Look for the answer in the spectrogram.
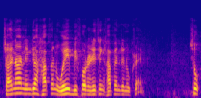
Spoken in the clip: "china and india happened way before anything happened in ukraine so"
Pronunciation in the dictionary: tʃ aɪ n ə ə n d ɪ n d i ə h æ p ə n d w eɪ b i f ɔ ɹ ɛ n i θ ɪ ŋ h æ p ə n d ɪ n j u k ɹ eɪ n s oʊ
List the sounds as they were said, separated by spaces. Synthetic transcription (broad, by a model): tʃ aɪ n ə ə n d ɪ n d i ə h æ p ə n d w eɪ b i f ɔ ɹ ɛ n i t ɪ ŋ h æ p ə n d ɪ n j u k ɹ eɪ n s oʊ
